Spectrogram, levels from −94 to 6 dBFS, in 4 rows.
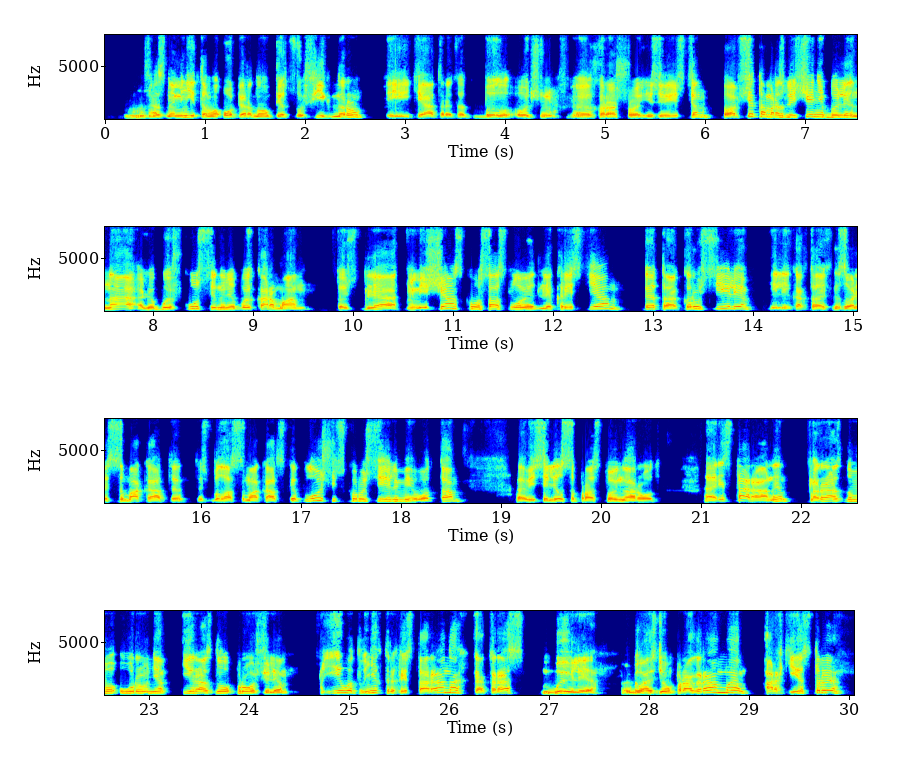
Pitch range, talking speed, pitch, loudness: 155-235 Hz, 130 wpm, 185 Hz, -17 LUFS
